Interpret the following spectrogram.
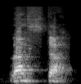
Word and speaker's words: Leicester: We got lots of folks from Leicester who put up content and they don't pronounce the R in the city name. Leicester.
